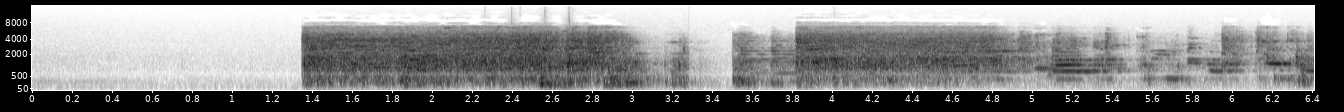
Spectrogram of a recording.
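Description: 1930s film soundtrack: silence, then about a second in a loud burst of noise. After a short break at about three seconds, loud music comes in with clearer pitched notes near the end.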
